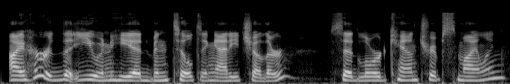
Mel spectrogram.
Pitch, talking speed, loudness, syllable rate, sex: 210 Hz, 190 wpm, -19 LUFS, 4.4 syllables/s, female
